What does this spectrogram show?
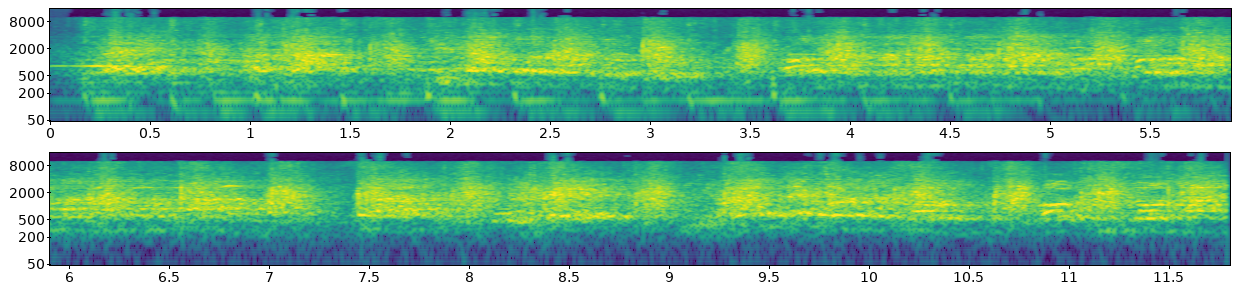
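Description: A large stadium crowd of Napoli football fans chants Maradona's name in loud, rhythmic unison, the massed voices pulsing steadily and continuously, with a low droning hum underneath during the first half.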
